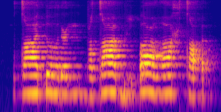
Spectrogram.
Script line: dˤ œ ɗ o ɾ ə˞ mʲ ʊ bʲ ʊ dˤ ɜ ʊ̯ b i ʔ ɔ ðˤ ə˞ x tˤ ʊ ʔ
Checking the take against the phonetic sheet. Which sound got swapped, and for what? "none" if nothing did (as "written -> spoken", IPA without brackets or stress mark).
none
